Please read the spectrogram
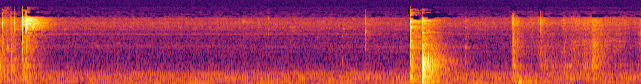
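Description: Kitchenware clicking against a square plastic container: one sharp tap just after the start, a louder clatter about four seconds in, then a few lighter clicks, with quiet between.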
